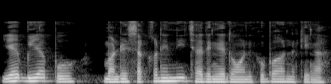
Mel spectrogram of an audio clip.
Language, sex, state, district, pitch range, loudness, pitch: Garo, male, Meghalaya, North Garo Hills, 120-145 Hz, -15 LUFS, 125 Hz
